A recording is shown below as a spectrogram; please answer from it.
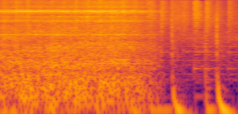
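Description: Steady jet aircraft noise, a loud roar with high-pitched whines. About one and a half seconds in it cuts off, and electronic dance music with a deep, thudding kick drum begins.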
